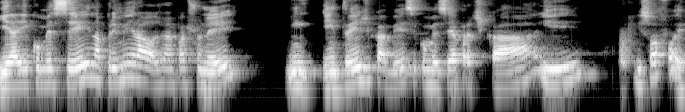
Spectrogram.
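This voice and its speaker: A man speaks at a moderate pace with a dark, mellow tone and a fairly high pitch. His pitch varies in an ordinary way. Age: 20s. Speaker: Muay Thai instructor. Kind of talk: casual interview chat.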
